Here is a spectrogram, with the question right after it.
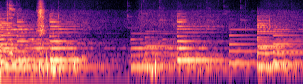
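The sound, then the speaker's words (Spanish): Steady rain hisses continuously with no pauses, layered under sustained held tones that shift pitch a few times. The mix stays fairly constant in loudness, and no one speaks. “Y pues, bueno, ahorita ya está lloviendo, pero no llovía.”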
